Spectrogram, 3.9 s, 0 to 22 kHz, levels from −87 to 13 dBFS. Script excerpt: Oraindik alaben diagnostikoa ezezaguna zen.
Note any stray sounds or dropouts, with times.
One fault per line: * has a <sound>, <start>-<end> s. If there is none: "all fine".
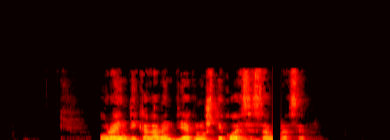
* has a dropout, 2.7-2.8 s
